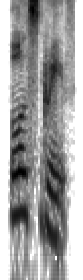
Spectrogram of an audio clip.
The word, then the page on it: palsgrave: Indian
